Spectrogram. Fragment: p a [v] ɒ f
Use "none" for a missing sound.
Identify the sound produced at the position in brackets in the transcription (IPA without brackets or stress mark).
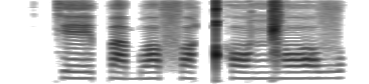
b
